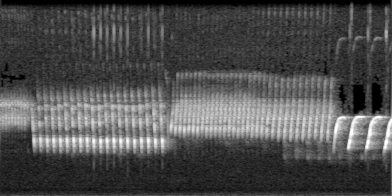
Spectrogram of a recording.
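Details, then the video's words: Vigorous canary song meant to trigger other canaries to reply: continuous fast rolling trills in long sections at slightly different pitches, ending in a few loud swooping whistles. "PANCINGAN KENARI GACOR CUIT CUIT bikin NYAUT ikutan BUNYI Ngerol panjang | CANARY SINGING"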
